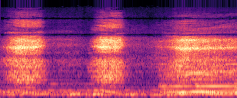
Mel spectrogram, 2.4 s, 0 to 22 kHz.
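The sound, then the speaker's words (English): Deep belly breathing in a live breathwork and meditation session: three strong, airy breaths with no talk. The first two are short and the last is long and sustained. “if you can breathe about 5% more air into that belly”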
